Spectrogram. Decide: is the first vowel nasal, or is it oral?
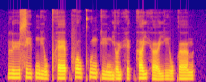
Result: oral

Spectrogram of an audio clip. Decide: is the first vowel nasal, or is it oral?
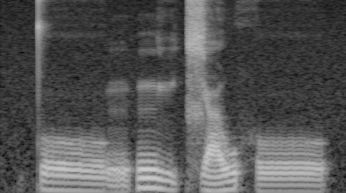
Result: oral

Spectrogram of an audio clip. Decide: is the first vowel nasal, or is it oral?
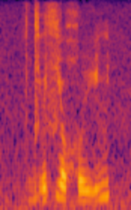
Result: oral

